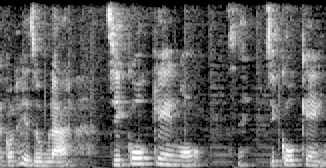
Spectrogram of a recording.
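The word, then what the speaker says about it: 嫌悪: Thường thì mọi người có thể nhầm và đọc là keng ak này. Thế nhưng mà chữ ak trong cái trường hợp này chúng ta không đọc là ak mà các bạn sẽ đọc là keng o.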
